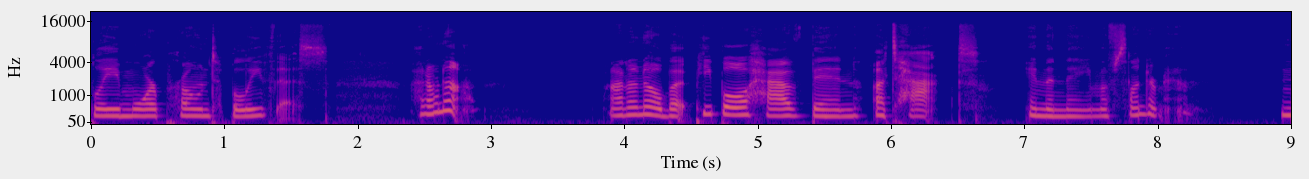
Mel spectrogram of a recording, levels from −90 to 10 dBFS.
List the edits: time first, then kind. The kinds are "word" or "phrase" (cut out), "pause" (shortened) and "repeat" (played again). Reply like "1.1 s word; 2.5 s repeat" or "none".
none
